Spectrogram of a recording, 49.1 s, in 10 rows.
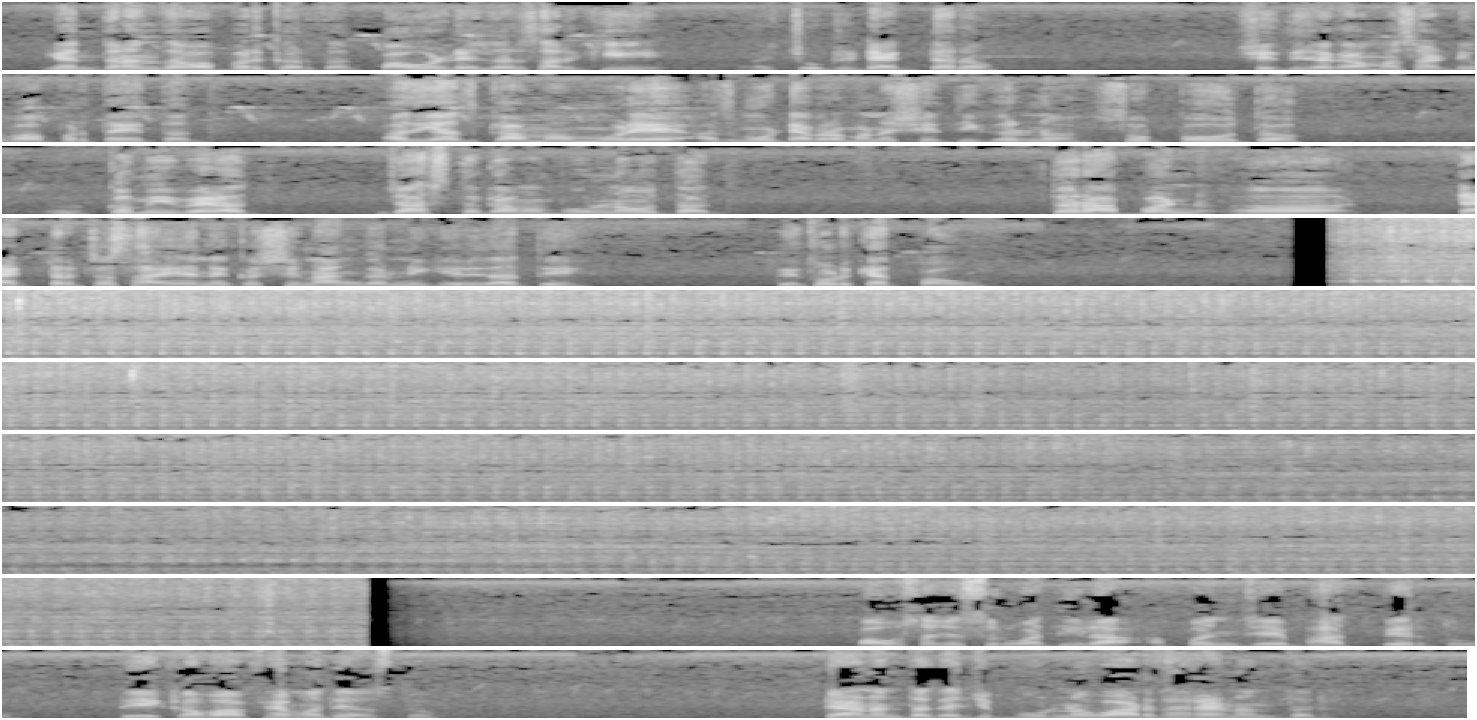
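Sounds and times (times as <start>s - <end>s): power tiller engine chugging: 19.2s - 40.5s.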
